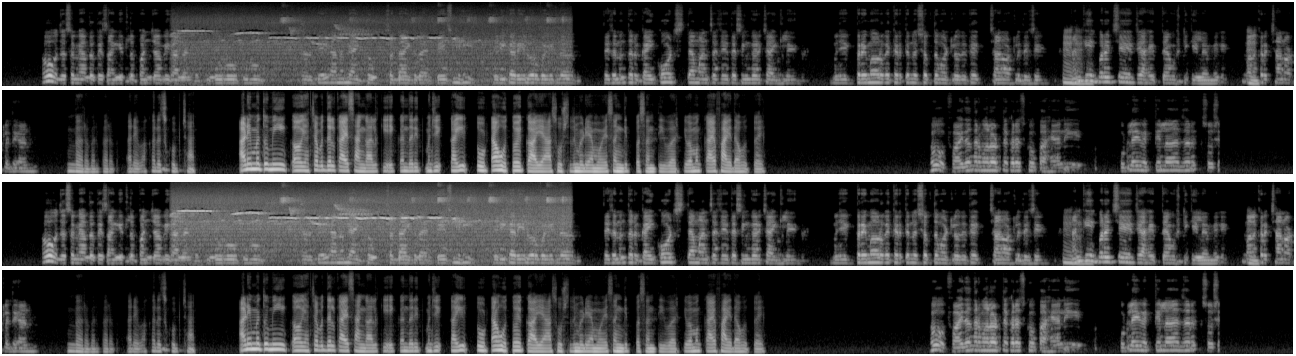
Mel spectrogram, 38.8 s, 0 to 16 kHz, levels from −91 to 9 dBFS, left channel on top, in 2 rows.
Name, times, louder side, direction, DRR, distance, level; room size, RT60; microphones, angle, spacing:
voice 1, 0.6-4.0 4.5-8.7 9.0-12.0 12.4-15.7 16.0-19.9 33.3-35.6 36.2-37.6, right 2 dB, 30° right, 1.6 m, -30 dB
sound 1, 2.5-8.6, right 11 dB, 80° right, 1.5 m, -24 dB
voice 2, 15.9-16.4 18.7-18.9 20.4-22.3 22.9-30.8, left 2 dB, 30° left, 0.8 m, -22 dB
open air
head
